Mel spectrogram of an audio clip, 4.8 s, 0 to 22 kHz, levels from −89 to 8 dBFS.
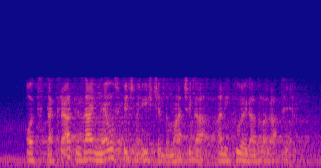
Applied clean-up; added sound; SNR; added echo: none; Motorcycle; 15 dB; reverberation time 1.7 s.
